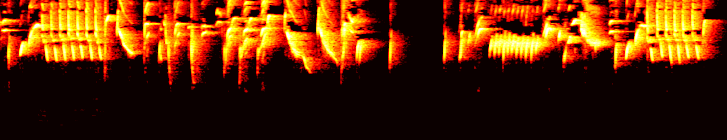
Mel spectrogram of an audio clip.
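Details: A pet European goldfinch singing: a fast, continuous twittering of tinkling notes and buzzy rattled trills, with one brief pause near the middle before the chatter resumes.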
